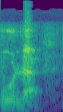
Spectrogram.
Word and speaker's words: Bula: La chica que juega al hockey creo que se escribe con G, su apellido, y mi apellido con B. Y lo que pasa es que yo no he logrado que me digan Bula, pero es Bula, y supongo que ella será Gula.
